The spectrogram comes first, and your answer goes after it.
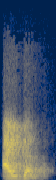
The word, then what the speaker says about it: eigen: to कहाँ पे EIGEN, आइगन, ई लिखता है स्टार्टिंग में लेकिन छुप जाता है, उच्चारण क्या बोलते हैं, आइगन। कोई ईगन बोलेगा, कोई आइगन बोलेगा, कुछ आइगन, ठीक है ना।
